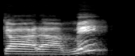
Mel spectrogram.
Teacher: Caramelo, ubicamos la sílaba más fuerte que sería me.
